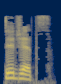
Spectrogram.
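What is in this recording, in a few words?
"digits", en, British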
